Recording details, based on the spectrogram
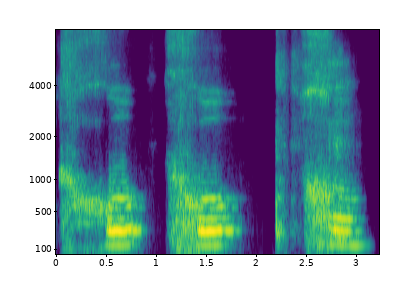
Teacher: Not khu, don't gargle it. You gargled it a little. Straight up scratching.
